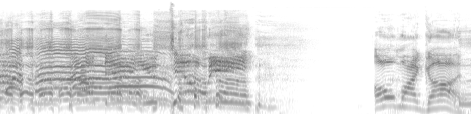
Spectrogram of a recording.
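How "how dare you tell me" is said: drawn-out, high, laughing imitation; laughing mock outrage. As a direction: stretch it out while cracking up.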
